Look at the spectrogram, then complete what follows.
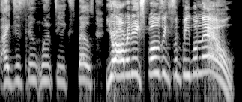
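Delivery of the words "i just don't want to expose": voice gone all soft, hushed and mocking. Mocking how someone's voice gets soft when dodging a question: imitating a soft voice. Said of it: "and that voice gets all soft".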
